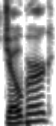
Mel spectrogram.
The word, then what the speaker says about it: Joburg: I stayed in Joburg. That's how you say it. What's that like? Oh, that's how you say Johannesburg? It's Joburg? Is that what you were trying to say? You say Joburg for short.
